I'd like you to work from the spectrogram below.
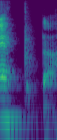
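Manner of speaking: একটা, softly, with an "æ" vowel; AE sound. Shown as a demonstration. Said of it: "এইটার উচ্চারণ হচ্ছে".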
